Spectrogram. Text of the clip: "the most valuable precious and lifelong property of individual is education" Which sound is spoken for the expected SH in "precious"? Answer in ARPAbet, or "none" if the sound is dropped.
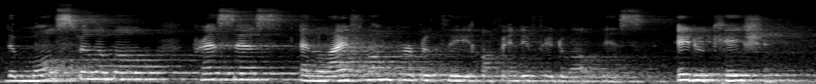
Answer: S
